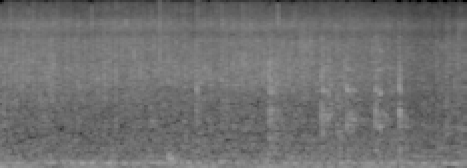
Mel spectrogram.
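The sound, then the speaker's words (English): Kale and arugula sizzle steadily in a pan with garlic and oil, a dense, even frying hiss broken by small crackles and pops, with no talking. “I've got some wilted kale and some arugula. And I'm tossing that with the garlic and the oil.”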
